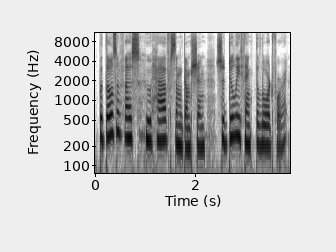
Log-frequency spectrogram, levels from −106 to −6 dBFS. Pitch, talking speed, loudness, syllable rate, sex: 240 Hz, 230 wpm, -19 LUFS, 5.3 syllables/s, female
